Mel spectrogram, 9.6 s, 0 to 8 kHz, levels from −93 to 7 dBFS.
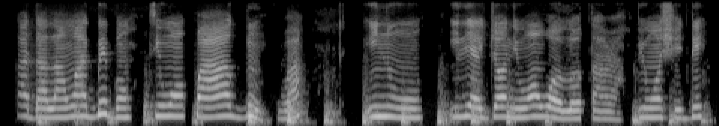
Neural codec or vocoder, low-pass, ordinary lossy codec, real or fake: none; 7.2 kHz; none; real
